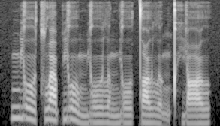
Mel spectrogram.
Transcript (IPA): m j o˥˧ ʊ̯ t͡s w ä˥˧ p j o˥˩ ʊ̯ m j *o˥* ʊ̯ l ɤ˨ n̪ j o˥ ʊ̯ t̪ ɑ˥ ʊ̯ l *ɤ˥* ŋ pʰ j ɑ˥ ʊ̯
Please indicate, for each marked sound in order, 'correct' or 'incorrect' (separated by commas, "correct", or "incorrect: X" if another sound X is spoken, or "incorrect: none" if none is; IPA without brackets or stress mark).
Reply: correct, incorrect: ɤ̰˨˩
